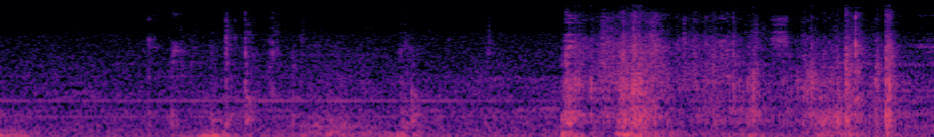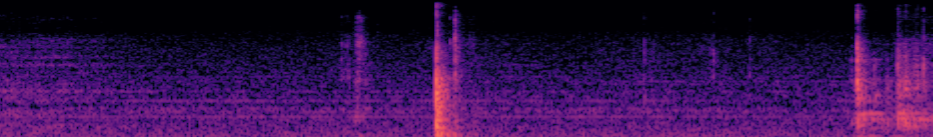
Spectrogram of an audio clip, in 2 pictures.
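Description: Light clicks and rattles of small tools being handled on a workbench, busiest about three to four seconds in, with one sharp click about seven seconds in and two more near the end.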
